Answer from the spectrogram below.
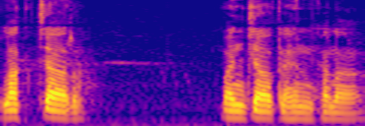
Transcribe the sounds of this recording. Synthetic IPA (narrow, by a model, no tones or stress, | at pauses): lak̚t͡ʃaɾ | bənt͡ʃawt̪ɛɦɛnkana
